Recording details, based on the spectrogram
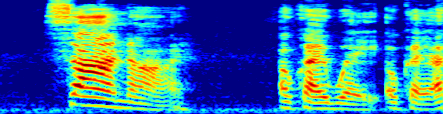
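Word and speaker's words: Sinai: flock far into the Wilderness and came to saai SI okay wait okay I said it wrong the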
